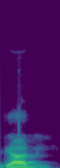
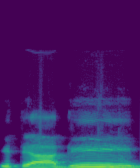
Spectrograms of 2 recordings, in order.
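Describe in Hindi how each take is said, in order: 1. अंतिम स्वर ह्रस्व है, छोटा और जल्दी बोला जाता है। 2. अंतिम स्वर दीर्घ है, खींचकर लंबा बोला जाता है। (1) "ह्रस्व बोलते हैं बहुत जल्दी" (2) "दीर्घ होगा, गलत हो जाएगा"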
